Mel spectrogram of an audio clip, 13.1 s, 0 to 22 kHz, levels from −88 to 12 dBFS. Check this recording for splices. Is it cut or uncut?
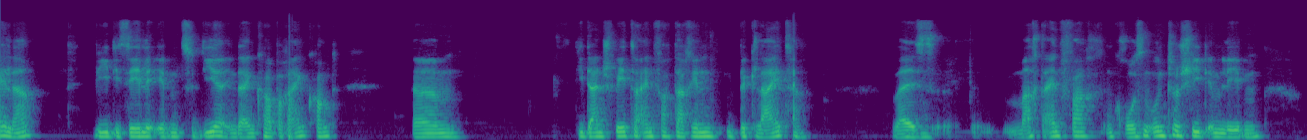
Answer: uncut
